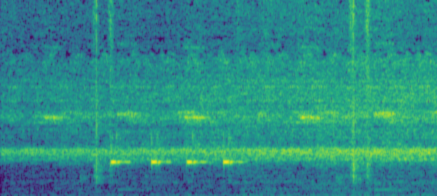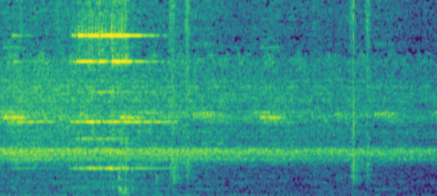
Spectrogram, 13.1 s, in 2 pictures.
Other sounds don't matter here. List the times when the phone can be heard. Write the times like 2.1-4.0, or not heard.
1.6-3.5, 6.8-9.2.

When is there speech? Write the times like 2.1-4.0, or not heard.
not heard.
